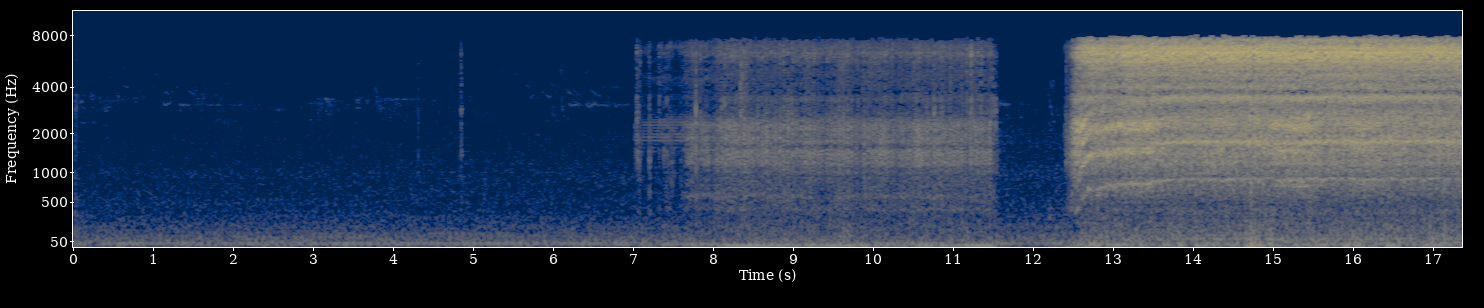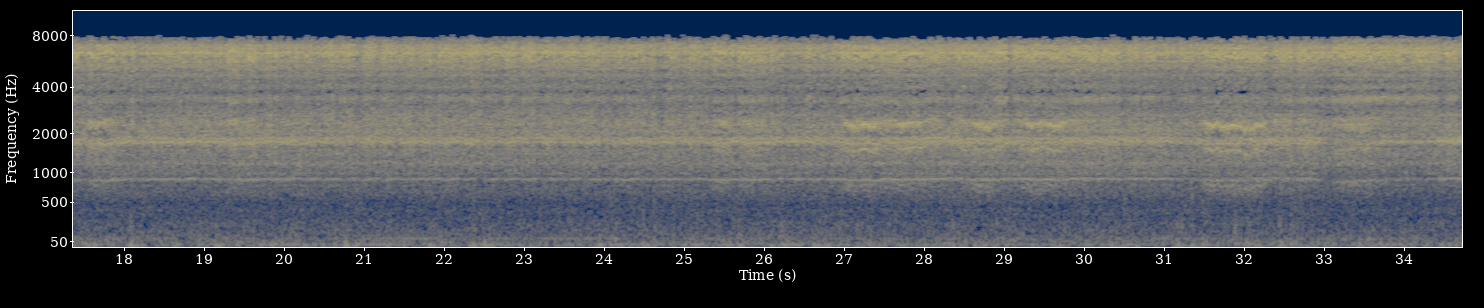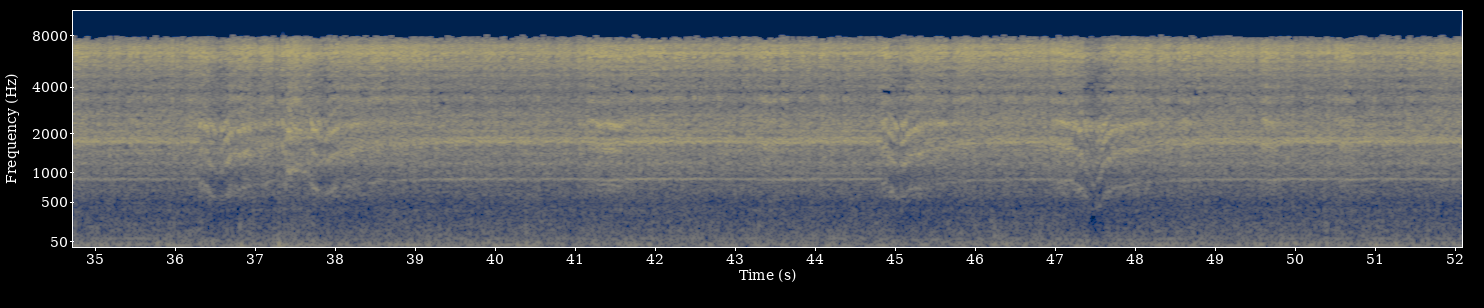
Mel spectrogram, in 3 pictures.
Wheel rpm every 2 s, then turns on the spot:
0, 0, 0, 0, 20, 10, 90, 220, 230, 230, 230, 230, 230, 230, 220, 230, 220, 230, 190, 200, 230, 230, 220, 210, 220, 230.
8-12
